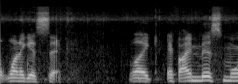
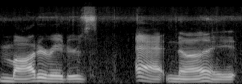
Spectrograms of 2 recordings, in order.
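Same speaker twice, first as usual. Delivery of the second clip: put-on narrator voice, much lower pitch; 2 semitones lower than usual. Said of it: "Just read that in the SpongeBob uh, voice".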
